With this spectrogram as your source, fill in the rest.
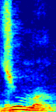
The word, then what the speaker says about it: Dioma: C'est écrit Dioma. Oui, Dioma, justement. En Wolof, c'est Djouma. Le I se prononce Dji.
